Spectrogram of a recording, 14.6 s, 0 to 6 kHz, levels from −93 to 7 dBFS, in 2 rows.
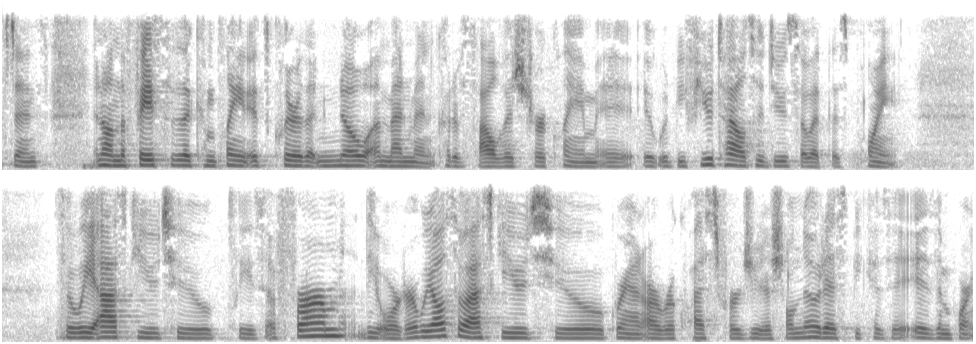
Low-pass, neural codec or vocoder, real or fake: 5.4 kHz; none; real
